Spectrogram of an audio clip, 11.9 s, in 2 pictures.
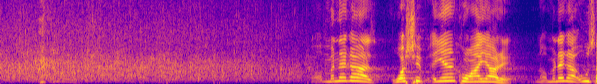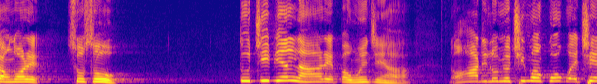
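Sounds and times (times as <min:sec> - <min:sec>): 
congregation clapping hands in praise during a Sunday church worship service: 0:00.0 - 0:03.6
speech: 0:03.2 - 0:07.2, 0:08.4 - 0:11.9.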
